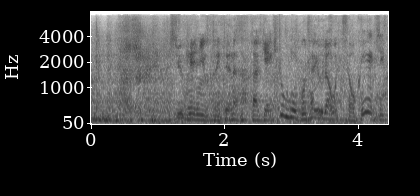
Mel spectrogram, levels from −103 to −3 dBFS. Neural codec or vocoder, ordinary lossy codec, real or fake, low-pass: codec, 16 kHz, 2 kbps, X-Codec, HuBERT features, trained on LibriSpeech; AAC, 32 kbps; fake; 7.2 kHz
